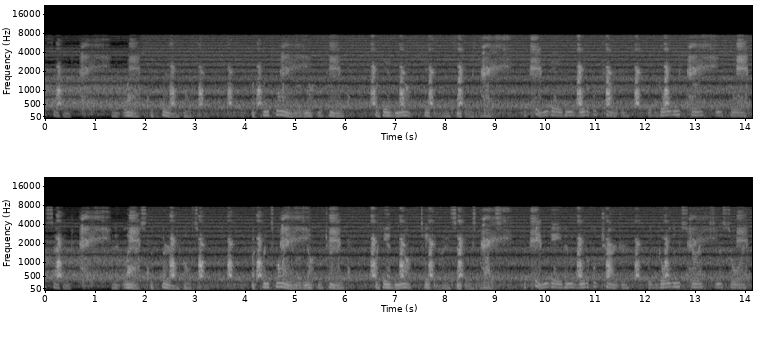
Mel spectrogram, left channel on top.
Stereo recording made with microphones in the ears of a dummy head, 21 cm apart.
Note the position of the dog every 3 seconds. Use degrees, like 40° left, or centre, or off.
20° right, 20° right, centre, 20° left, 40° left.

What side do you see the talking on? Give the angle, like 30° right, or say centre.
70° right.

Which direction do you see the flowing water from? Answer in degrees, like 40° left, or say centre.
30° left.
